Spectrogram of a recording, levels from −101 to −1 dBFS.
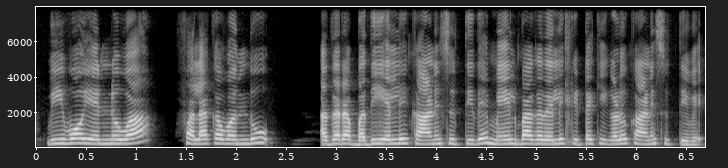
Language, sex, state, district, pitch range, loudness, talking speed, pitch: Kannada, female, Karnataka, Chamarajanagar, 230-250 Hz, -21 LUFS, 90 wpm, 240 Hz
